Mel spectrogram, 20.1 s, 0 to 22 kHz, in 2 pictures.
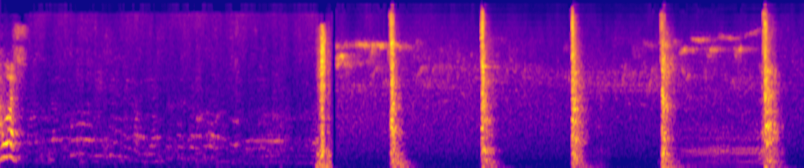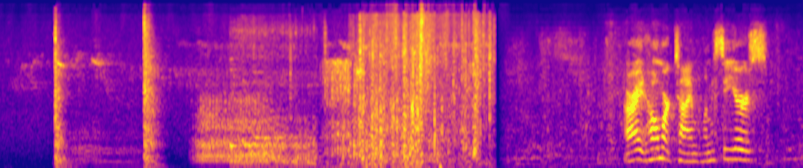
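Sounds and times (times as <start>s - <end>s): sharp knocks: 4.9s - 5.2s, 6.0s - 6.4s, 7.2s - 7.5s, 8.3s - 8.6s, 9.6s - 9.9s, 10.7s - 11.0s, 11.8s - 12.2s.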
